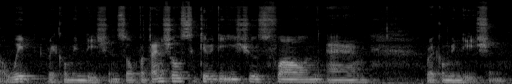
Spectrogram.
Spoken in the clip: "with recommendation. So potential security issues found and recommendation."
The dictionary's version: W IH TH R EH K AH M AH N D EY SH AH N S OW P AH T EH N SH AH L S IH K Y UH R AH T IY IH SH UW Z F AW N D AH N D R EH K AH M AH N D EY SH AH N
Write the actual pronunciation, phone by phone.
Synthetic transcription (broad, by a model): W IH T R EH K AH M AH N D EY SH AH N S OW P AH T EH N SH AH L S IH K Y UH R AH T IY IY SH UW S F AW N AH N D R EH K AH M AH N D EY SH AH N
